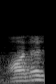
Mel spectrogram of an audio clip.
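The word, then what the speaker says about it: honour: ठीक, क्योंकि जो यहाँ पे एच है वो अनप्रोनाउंस्ड है, वो एक साइलेंट लेटर है।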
